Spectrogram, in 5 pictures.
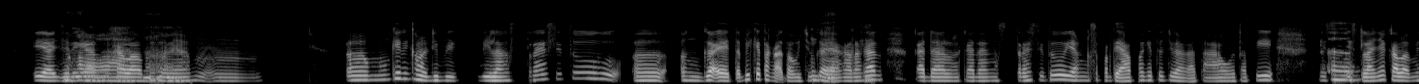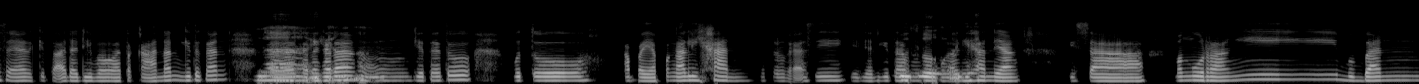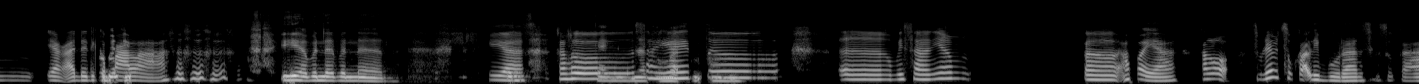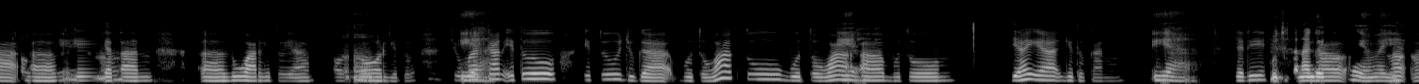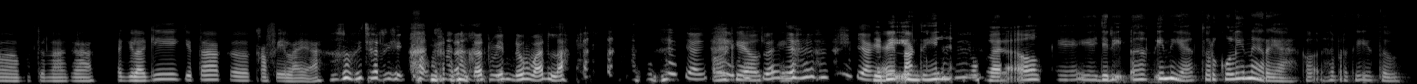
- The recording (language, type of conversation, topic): Indonesian, unstructured, Bagaimana cara Anda mengelola stres melalui aktivitas yang menyenangkan?
- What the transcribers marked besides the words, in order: drawn out: "mengurangi beban"; distorted speech; chuckle; in English: "outdoor"; tsk; chuckle; laughing while speaking: "Cari makanan dan minuman lah, yang istilahnya"; chuckle; static; chuckle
